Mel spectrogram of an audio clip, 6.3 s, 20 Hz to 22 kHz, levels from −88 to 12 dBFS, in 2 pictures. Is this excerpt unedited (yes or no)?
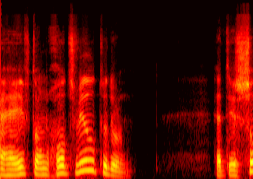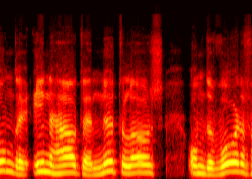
yes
